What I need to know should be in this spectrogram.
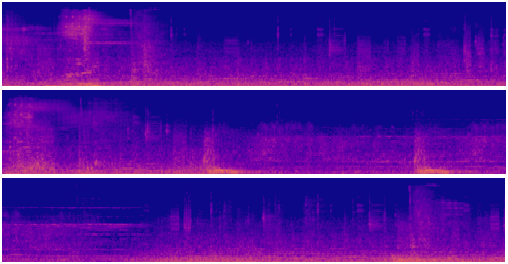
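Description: A video game gun fires with sharp whooshing zaps.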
